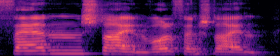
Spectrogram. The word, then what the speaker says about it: Wolfenstein: Castle, like the castle. Castle, now I'm pronouncing it right. Wolf, like the wolf. Wolfenstein.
